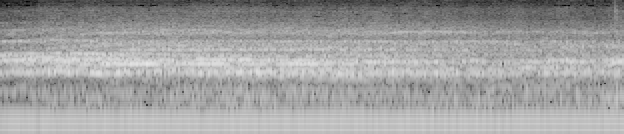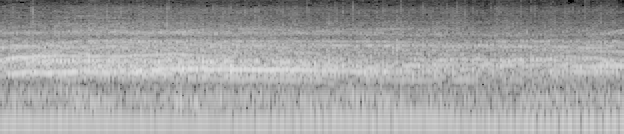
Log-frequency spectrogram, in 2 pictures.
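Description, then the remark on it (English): A live concert crowd cheers and applauds loudly and steadily for several seconds, with high whoops rising out of the dense wash of clapping and a low steady hum underneath. “See, they got a big following. Or they got an applause gotta machine.”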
